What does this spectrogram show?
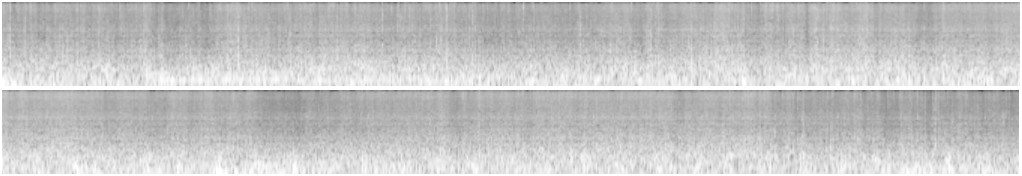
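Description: Heavy rain falling on a car's roof and windshield as a steady, dense hiss, with the low rumble of the car and its tyres on the wet road underneath.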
